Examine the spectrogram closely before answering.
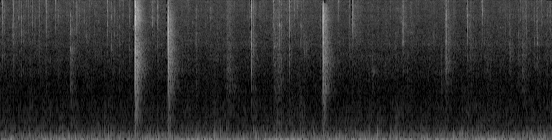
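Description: A fire crackling: irregular sharp pops, a few of them loud, over a low steady rumble.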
